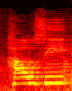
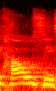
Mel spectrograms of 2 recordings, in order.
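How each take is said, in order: First: "Housey" with an added final ee sound; Brazilian extra vowel. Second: "housey" said with a final ee; Brazilian extra vowel. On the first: Teacher imitating Brazilian students saying house. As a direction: add a vowel after the s in "Housey". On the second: Teacher mocking how Brazilians say house. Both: Shown as a demonstration. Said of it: "We love to say housey".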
